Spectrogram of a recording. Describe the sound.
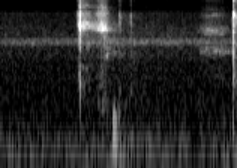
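Computer mouse clicks while working in a software tracing tool: two sharp, bright ticks separated by about a second, with a softer muffled tap shortly after the first.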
